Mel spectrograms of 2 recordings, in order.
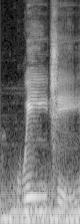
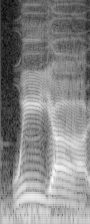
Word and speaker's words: Ouija: want to, is the Ouija board guide. Wait, what do you say? That's how you pronounce it, okay? It's not Ouija. That's usually how people pronounce that word. Ouija is how you pronounce it.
